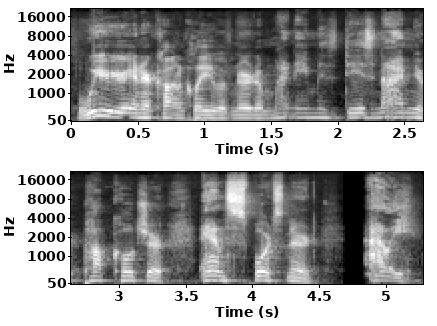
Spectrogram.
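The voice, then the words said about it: Strained voice, losing it. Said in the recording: “I'm like losing my voice”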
